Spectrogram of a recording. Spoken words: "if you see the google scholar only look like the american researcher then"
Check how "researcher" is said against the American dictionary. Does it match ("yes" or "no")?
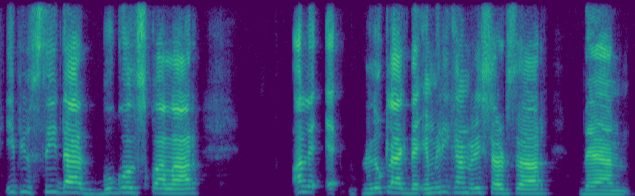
no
